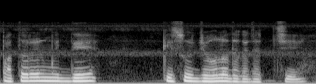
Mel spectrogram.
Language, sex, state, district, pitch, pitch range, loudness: Bengali, male, Assam, Hailakandi, 150 Hz, 130-160 Hz, -12 LUFS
